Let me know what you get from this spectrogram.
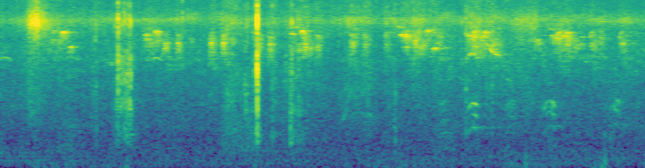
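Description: Near silence: faint, scattered bird chirps, with a few soft, sharp clicks.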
